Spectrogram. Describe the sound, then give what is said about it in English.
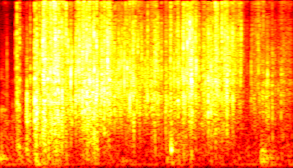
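Crisp, crackly crunching of someone chewing a chicken nugget, a dense run of bright crinkly bites with no talking over it. “Hear the crunch of the chicken nugget.”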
